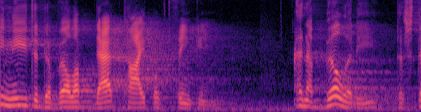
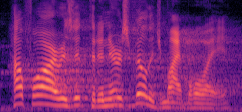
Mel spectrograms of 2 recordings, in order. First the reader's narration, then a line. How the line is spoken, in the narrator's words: asked the hunter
